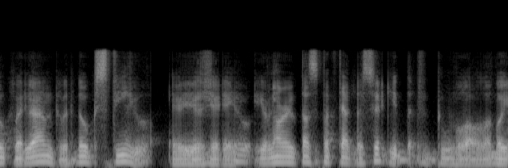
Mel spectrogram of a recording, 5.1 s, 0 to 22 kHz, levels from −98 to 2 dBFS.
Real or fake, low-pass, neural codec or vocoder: fake; 7.2 kHz; codec, 16 kHz, 0.5 kbps, FreqCodec, larger model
